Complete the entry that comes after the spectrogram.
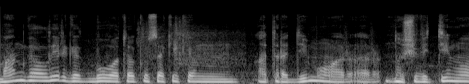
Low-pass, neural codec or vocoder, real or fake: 10.8 kHz; none; real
